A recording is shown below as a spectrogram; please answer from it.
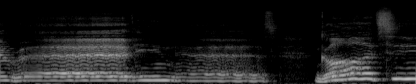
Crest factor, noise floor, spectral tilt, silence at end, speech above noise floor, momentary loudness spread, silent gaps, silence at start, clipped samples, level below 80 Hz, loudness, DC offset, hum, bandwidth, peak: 14 dB; -53 dBFS; -5.5 dB/octave; 0 s; 26 dB; 13 LU; none; 0 s; under 0.1%; -72 dBFS; -29 LUFS; under 0.1%; none; 15 kHz; -14 dBFS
